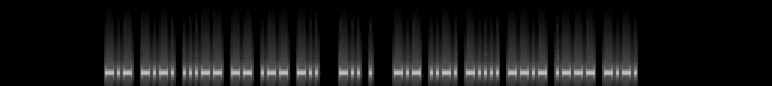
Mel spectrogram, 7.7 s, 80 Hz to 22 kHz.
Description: Morse code, heard as a keyed tone, about 40 wpm, 700 Hz. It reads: KC3MWD DE KF6QJC
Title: USA Callsign DE Callsign 40wpm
